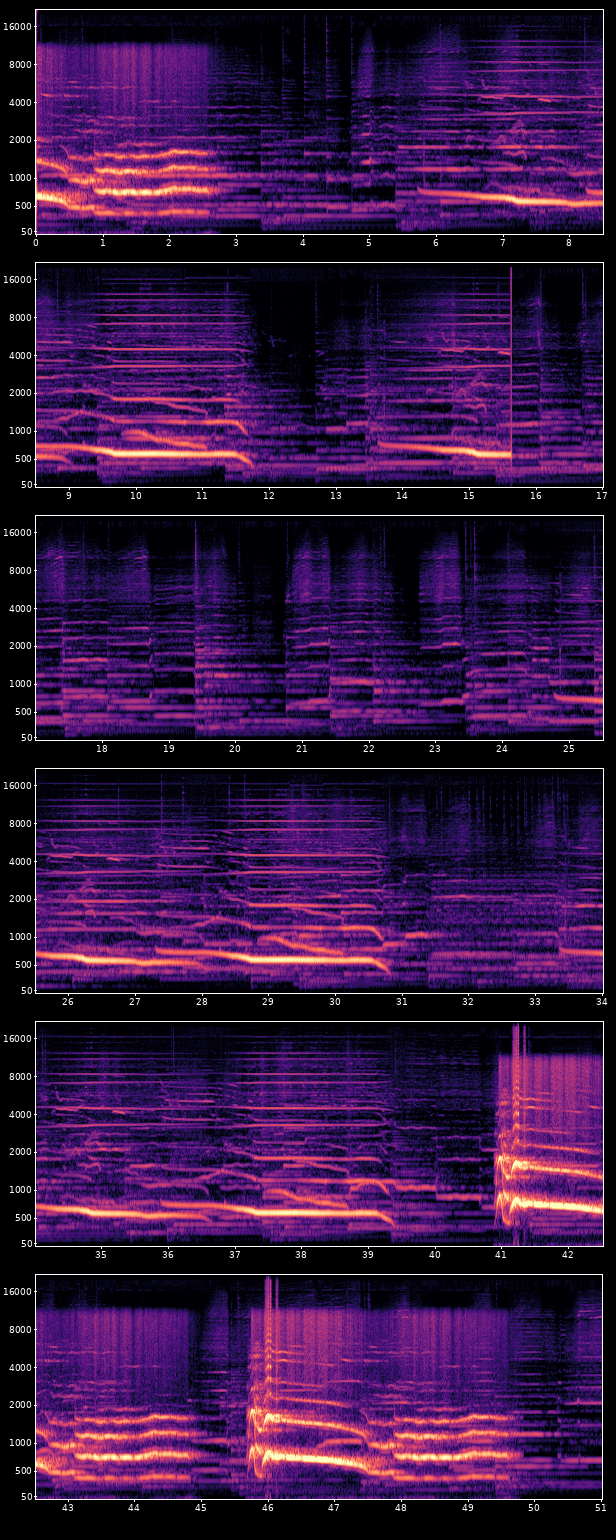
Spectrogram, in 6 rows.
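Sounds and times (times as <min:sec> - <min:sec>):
wolf howling: 0:00.0 - 0:03.0, 0:06.1 - 0:11.8, 0:14.2 - 0:15.7, 0:25.2 - 0:31.3, 0:33.4 - 0:45.0, 0:45.7 - 0:50.2
soft music with held notes: 0:00.0 - 0:51.0.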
